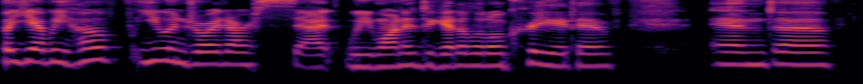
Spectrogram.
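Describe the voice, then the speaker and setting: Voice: medium pitch, steady tone, smooth, faint music behind, rough recording. A podcast co-host reading a creepy story aloud, then chatting casually and laughing often. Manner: laughs often, drawn-out emphasis.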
